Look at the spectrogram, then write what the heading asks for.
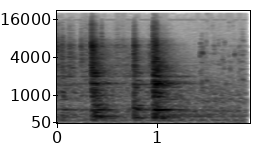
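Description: Rendered leaf lard oil draining from the cooked pork fat and dripping into a bowl, heard as three soft, close liquid drips and plops that trail into a quiet, fading trickle.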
